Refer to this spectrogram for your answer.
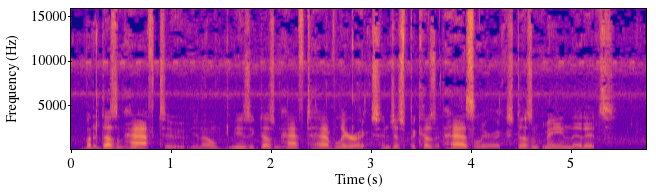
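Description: A man's fairly quick delivery with hardly any pauses, big swings in loudness and ordinary pitch variation. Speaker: solo podcaster. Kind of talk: casual monologue. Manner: halting.

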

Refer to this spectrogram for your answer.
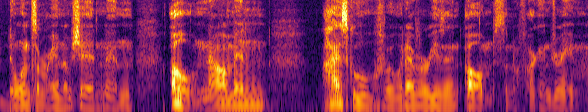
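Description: A man with a normal speaking voice and a fairly low pitch, at a moderate pace, on a very clean recording with a silent background. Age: 20s. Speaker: singer-songwriter. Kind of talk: casual chat.

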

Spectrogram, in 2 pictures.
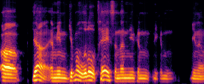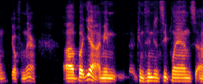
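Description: A man talks in an ordinary speaking voice at medium pitch, with ordinary pitch variation. He keeps a moderate pace against a quiet background. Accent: American. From US Midwest (St. Louis). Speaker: political candidate and entrepreneur. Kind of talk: interview.

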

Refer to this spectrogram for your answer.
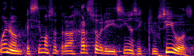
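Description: A man talks in an unremarkable speaking voice. His intonation is lively. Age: 20s. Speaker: entrepreneur. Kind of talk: casual chat.

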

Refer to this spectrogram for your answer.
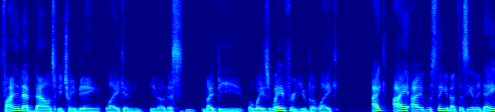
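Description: Recorded very cleanly against a silent background, a man with a New York accent talks fairly quickly at a fairly high pitch with ordinary pitch variation. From Long Island, New York. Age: 30s. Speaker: podcast co-host. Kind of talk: casual chat. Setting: studio.

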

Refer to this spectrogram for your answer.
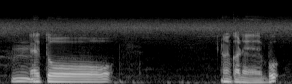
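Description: This voice belongs to a man. Noticeable background noise runs underneath. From Osaka, Japan (Umeda). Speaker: author. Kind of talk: casual interview chat. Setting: outdoors on a park bench.

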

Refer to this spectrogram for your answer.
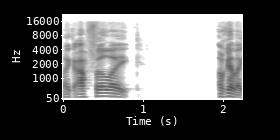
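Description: A man of medium pitch talks at a fairly quick pace. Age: 20s. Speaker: podcast co-host. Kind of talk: casual chat. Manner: halting.

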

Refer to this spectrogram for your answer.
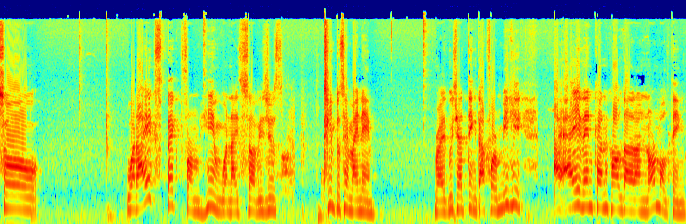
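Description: A Spanish accent at a moderate pace, with ordinary pitch variation, very even loudness, long, frequent pauses and noticeable background noise. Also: woman, medium pitch for a woman. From Mexico. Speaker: streamer. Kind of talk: casual chat.

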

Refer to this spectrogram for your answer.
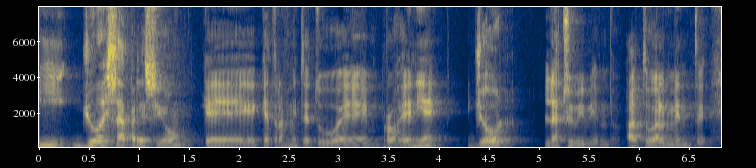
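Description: Lively intonation marks this man's speech. He goes at a very slow pace. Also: medium pitch for a man, hardly any pauses. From Cádiz, Andalusia. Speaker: podcast host. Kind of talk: interview conversation.

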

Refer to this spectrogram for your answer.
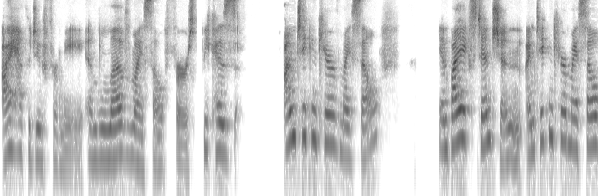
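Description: With an unremarkable speaking voice, a woman in an American accent talks at a moderate pace with a fairly high pitch and lively intonation. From Northern California. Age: 40s. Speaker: author. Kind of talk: casual interview. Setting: remote call.

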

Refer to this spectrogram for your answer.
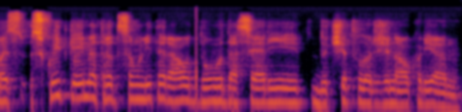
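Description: With a southern Brazilian accent, a man speaks in a fairly high pitch with ordinary pitch variation, very even loudness, and hardly any pauses. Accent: gaúcho Brazilian Portuguese. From southern Brazil, Rio Grande do Sul. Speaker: Portuguese teacher and podcast co-host. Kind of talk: casual chat.

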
